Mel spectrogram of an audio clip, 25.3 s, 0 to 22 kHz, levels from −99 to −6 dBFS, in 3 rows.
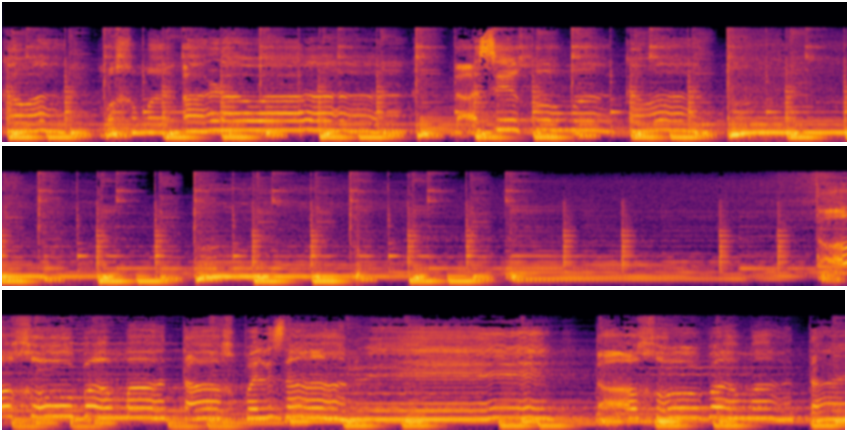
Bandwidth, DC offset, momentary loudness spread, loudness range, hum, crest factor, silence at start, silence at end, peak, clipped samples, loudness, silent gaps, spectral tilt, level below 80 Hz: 11.5 kHz; under 0.1%; 11 LU; 6 LU; none; 18 dB; 0 s; 0 s; -6 dBFS; under 0.1%; -23 LUFS; none; -4.5 dB/octave; -44 dBFS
